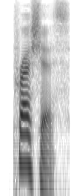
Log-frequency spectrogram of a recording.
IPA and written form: prˈɛʃəs (precious)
